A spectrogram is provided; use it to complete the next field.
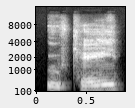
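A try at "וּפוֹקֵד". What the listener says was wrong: Second to last word, try it again. There's a vowel that you missed for the Fe.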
